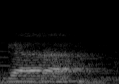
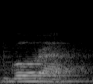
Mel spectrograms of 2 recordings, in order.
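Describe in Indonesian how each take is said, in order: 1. Vokal pertama terdengar seperti 'a'. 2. Vokal pertama terdengar seperti 'o'. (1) "tapi dibaca Gara" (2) "pasti ini bacanya adalah ini G O R A, Gora. Tapi tidak dibaca Gora"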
